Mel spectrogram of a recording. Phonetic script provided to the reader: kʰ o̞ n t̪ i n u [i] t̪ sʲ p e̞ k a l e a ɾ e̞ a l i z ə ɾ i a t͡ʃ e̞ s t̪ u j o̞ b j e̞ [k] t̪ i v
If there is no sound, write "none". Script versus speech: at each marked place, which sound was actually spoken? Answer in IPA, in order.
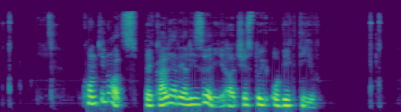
a, k

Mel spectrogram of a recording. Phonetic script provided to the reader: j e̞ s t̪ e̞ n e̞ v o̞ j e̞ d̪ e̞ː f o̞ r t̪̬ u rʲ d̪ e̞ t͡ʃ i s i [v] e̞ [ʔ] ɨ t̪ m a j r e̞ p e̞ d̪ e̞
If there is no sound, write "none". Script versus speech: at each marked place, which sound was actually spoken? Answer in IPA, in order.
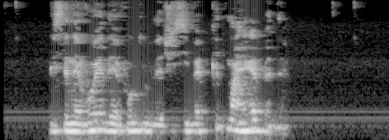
v, k

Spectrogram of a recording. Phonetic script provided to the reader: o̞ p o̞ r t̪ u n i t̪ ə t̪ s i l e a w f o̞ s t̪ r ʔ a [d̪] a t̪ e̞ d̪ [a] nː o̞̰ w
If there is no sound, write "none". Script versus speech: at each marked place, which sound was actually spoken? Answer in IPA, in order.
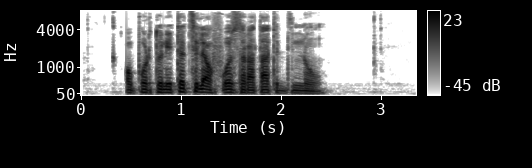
t̪, i

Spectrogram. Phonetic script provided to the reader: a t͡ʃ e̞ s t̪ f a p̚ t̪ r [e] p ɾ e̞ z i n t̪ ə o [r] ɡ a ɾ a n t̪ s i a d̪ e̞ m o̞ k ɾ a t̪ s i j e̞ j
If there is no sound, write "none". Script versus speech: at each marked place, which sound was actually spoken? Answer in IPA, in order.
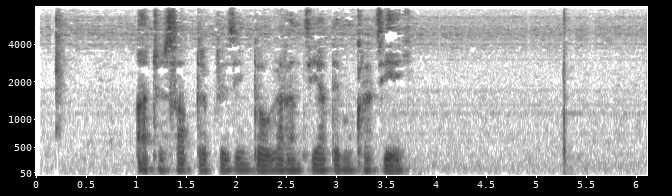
e, none

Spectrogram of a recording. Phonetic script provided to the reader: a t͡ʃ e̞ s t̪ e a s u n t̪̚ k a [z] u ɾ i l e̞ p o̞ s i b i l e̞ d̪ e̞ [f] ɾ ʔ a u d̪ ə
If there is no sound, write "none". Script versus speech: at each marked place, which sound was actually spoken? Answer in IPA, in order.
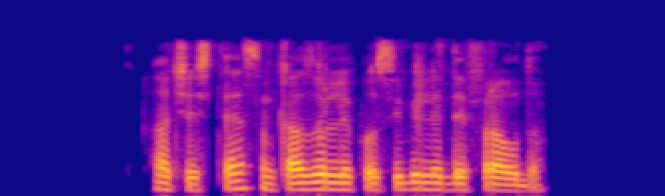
z, f

